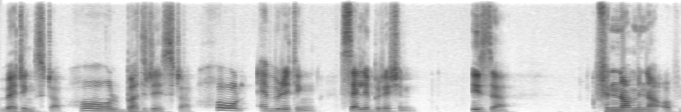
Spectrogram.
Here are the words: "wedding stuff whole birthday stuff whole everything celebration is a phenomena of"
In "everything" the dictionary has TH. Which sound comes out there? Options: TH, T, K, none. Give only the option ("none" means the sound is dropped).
T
